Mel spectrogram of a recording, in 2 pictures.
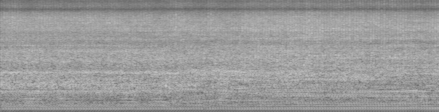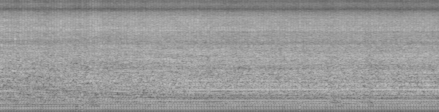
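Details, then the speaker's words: Abandoned Poulan Pro riding mower small single-cylinder, excessive valve clearance and a missing valve keeper, fuel had flushed into the engine: chugs steadily at a fast patter with no bottom-end knock but only runs on choke; carburetor has no working idle circuit. "uh carbs and mess it only run on the choke you can see where we had no idle circuit and it was just trying to die"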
